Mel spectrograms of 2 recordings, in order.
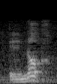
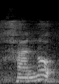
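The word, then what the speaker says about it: חנוך: Esto en hebreo se le pronuncia Enoch, o Hanok es la palabra correcta en hebreo, y fue traducida como Enoch, que caminaba obviamente con Dios.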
